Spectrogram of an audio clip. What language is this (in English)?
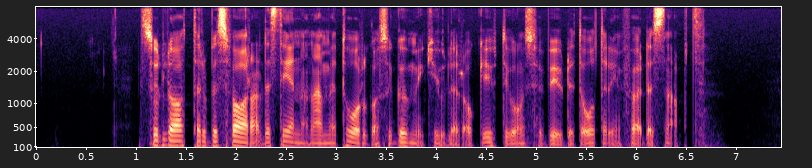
Swedish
